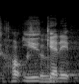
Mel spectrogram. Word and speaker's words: Hoxton: We are at the Hoxton, do I ever get the name right? It is Hoxton. – You're getting it right more often.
